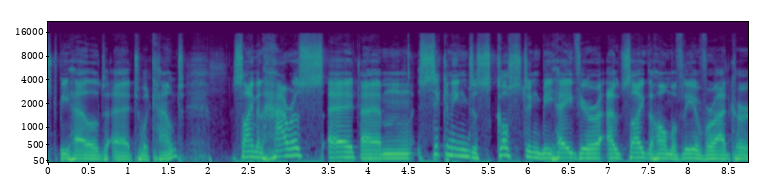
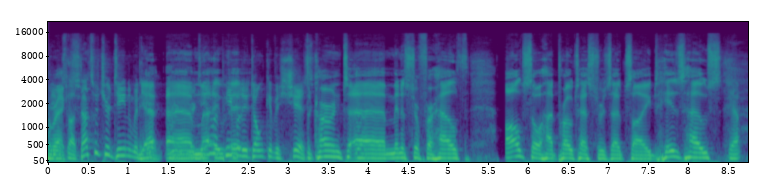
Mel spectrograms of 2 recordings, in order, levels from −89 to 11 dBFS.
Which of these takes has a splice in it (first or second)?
first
